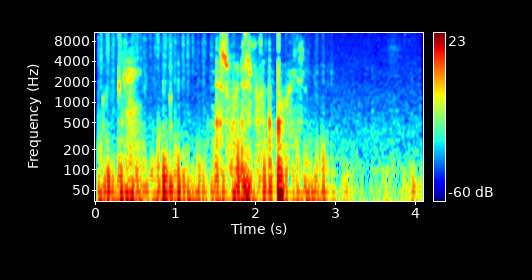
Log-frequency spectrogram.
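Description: Whispering close into a microphone, breathy, with soft clicks between the whispers; it trails off about three seconds in.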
